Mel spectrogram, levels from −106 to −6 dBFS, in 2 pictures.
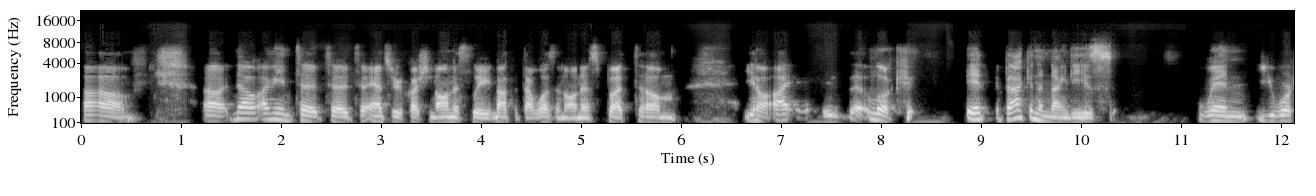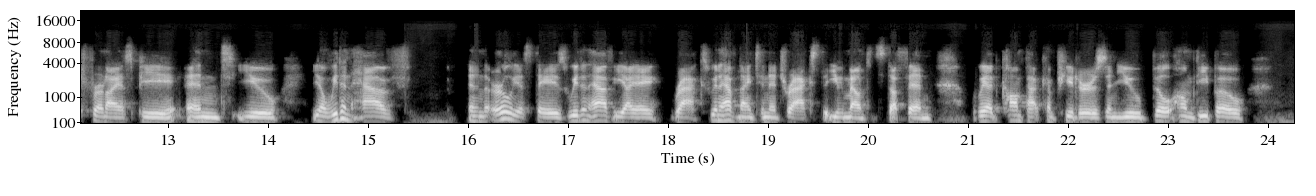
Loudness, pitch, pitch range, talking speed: -24 LUFS, 130 Hz, 120-155 Hz, 175 wpm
